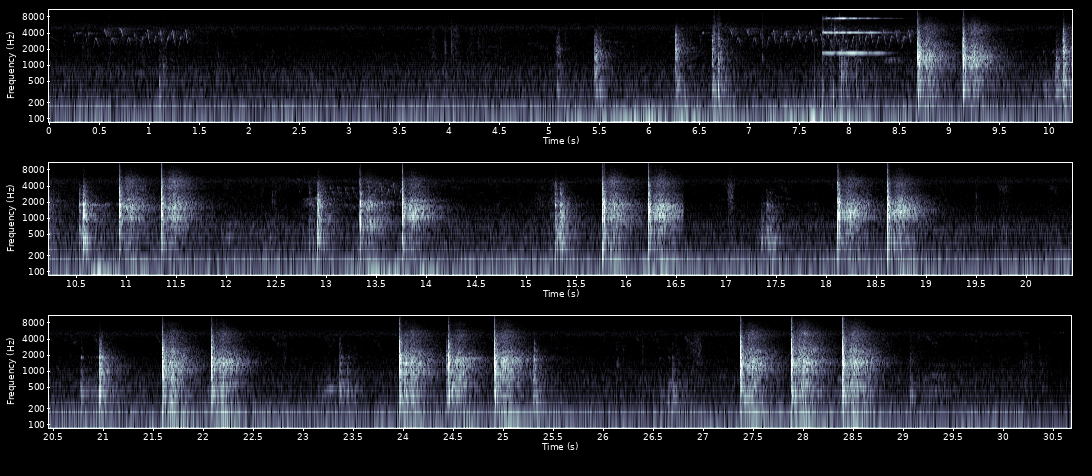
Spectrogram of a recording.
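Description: Hammer blows on a wooden block held against a steel rack frame, knocking apart the frame members whose welds have been ground out. The sharp knocks come in groups of two or three, starting about a quarter of the way in and repeating until near the end, with a short metallic ring just before they start.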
